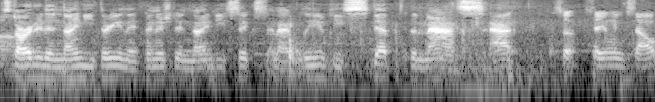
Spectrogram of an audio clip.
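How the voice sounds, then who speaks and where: Background noise is noticeable. A man talks at a moderate pace with fairly even intonation. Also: medium pitch for a man. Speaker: boat captain. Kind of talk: interview answer.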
